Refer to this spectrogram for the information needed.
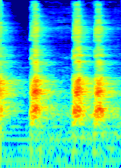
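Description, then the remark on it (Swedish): A menacing growl of some kind of canine, farther away in a forest, a low rumble broken by three harsh, snarling bursts in quick succession, fairly loud with no voices present. “Du kan höra ett hotfullt morrande ett ljud av någon typ av hunddjur.”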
